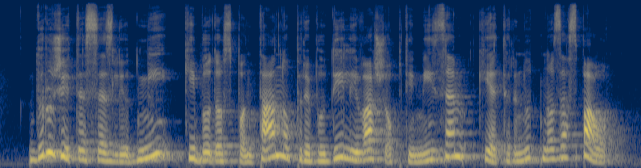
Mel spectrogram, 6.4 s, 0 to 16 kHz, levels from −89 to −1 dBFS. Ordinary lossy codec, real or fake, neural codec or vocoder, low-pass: none; real; none; 14.4 kHz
